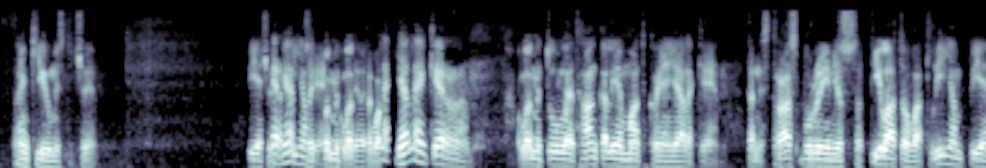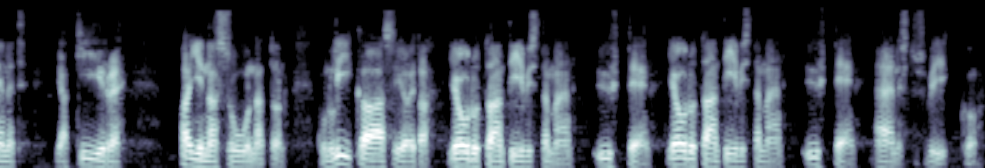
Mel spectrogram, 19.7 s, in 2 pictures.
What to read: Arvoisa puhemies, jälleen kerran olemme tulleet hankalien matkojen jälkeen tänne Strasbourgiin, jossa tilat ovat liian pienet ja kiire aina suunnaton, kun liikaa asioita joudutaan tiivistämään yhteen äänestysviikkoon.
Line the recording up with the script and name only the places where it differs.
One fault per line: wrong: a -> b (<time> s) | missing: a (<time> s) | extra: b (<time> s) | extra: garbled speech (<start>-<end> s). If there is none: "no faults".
extra: garbled speech (2.5-3.9 s)
extra: joudutaan tiivistämään yhteen (16.5 s)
